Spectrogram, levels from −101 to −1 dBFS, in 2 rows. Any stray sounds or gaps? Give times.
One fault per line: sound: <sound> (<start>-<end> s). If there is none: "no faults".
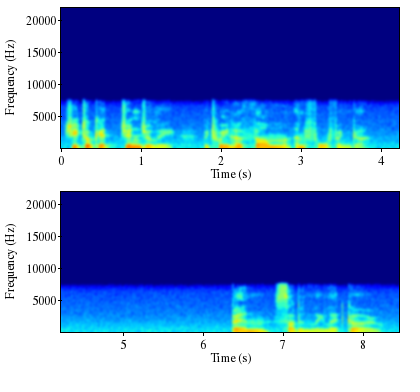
no faults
